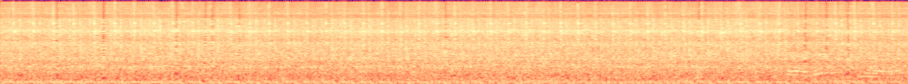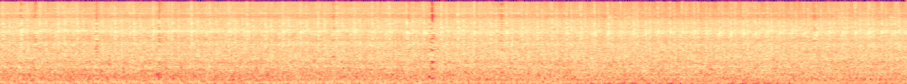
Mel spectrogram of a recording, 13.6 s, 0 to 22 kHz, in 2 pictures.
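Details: 1978 Ford Mustang II with Ford 302 V8, first start after revival: steady idle with a light, fast tick keeping pace with engine speed; owner suspects a collapsed lifter letting a pushrod slam, not confirmed.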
